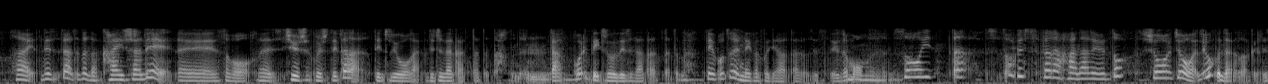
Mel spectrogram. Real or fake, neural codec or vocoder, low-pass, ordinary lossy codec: fake; autoencoder, 22.05 kHz, a latent of 192 numbers a frame, VITS, trained on many speakers; 5.4 kHz; AAC, 32 kbps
